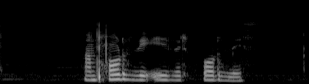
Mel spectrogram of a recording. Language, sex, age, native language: Icelandic, male, 10, Icelandic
